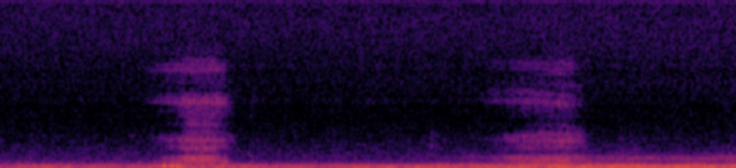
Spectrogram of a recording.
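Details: Scottish cat, a Scottish Straight, asleep and snoring in the sun; two soft, airy breathy snores roughly three seconds apart over a low steady rumble.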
